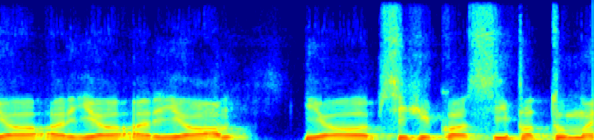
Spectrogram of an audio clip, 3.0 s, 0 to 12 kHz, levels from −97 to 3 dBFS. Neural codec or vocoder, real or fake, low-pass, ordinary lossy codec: autoencoder, 48 kHz, 128 numbers a frame, DAC-VAE, trained on Japanese speech; fake; 10.8 kHz; Opus, 16 kbps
